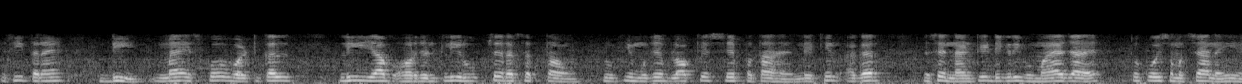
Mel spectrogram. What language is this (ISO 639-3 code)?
hin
